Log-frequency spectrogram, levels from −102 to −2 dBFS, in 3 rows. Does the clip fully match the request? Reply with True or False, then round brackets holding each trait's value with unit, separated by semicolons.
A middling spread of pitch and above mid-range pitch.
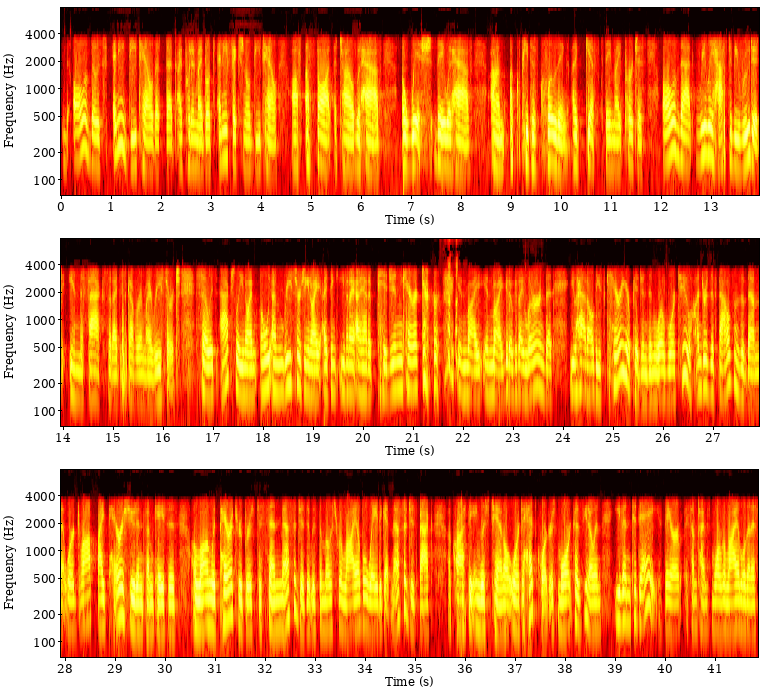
False (3.4 semitones; 145 Hz)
